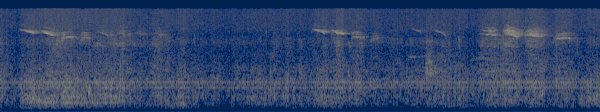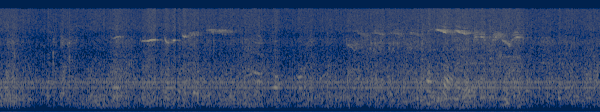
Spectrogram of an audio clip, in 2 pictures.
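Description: Outdoor park ambience: small birds chirping now and then in short high notes over a steady background noise, with a faint steady hum.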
